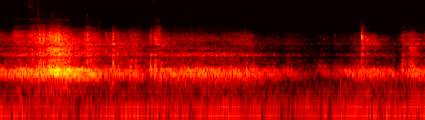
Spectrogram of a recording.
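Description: Breath noise picked up by a microphone at the mouth and passed through a Zoom MultiStomp effects pedal, giving a filtered, hissing sound: a strong swell about half a second in, a weaker second one, then fading, with a short click near the end.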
